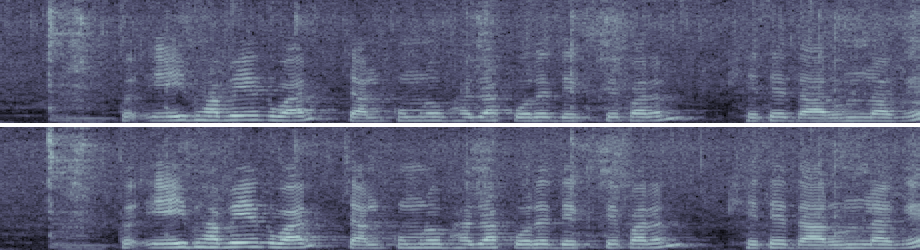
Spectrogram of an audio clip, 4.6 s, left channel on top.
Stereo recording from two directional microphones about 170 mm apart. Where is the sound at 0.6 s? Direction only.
10° right (ahead or behind).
